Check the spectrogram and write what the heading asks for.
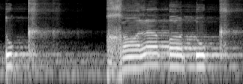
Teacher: huruf Kaf ini bukan qalqala tetapi mempunyai sifat Hames pada saat diwakafkan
